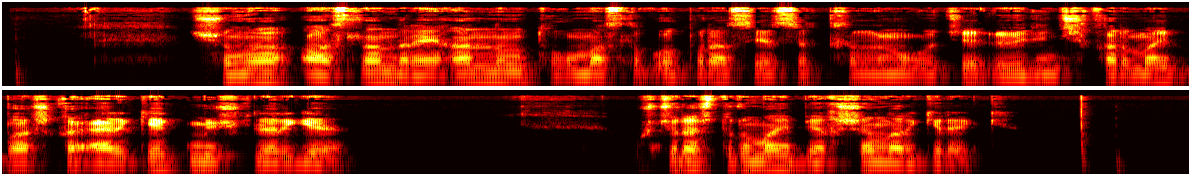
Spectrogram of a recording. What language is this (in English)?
Uyghur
